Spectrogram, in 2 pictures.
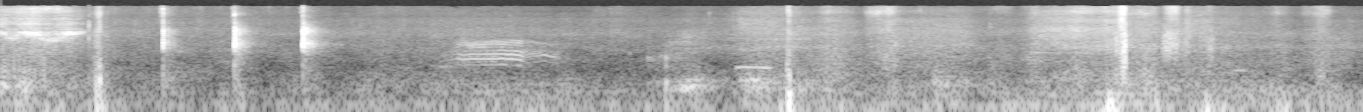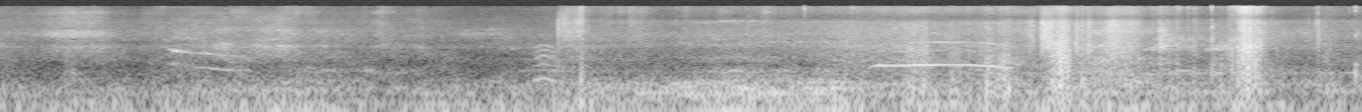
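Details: A cat gives a few soft, short meows, each rising then falling, scattered among sharp clicks and taps over a quiet room background.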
